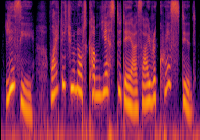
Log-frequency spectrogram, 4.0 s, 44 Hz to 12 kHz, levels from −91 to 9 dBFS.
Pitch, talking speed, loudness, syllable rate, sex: 250 Hz, 150 wpm, -17 LUFS, 4.4 syllables/s, female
